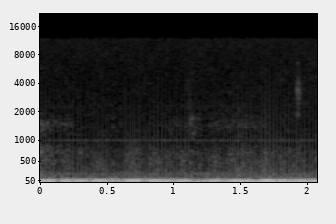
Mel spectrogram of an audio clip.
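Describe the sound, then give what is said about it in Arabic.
Low, steady engine rumble from an idling hotel bus, a dense drone with no clear breaks and no voices over it. “هذا أتوبيس الفندق.”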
